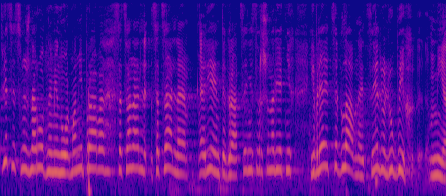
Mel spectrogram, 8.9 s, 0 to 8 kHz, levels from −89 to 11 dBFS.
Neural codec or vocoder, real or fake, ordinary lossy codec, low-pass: none; real; none; none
